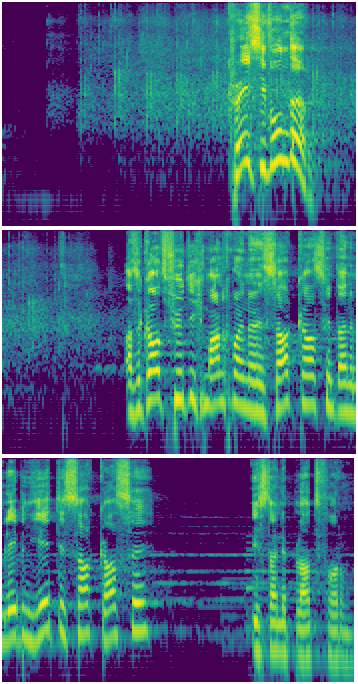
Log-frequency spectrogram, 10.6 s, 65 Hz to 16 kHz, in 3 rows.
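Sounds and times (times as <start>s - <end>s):
audience applause: 0.5s - 5.1s
speech: 2.3s - 3.2s, 4.8s - 8.6s, 9.6s - 10.6s.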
